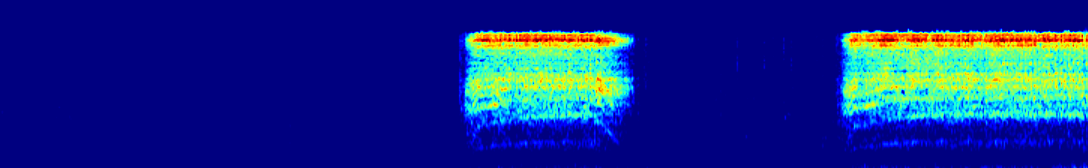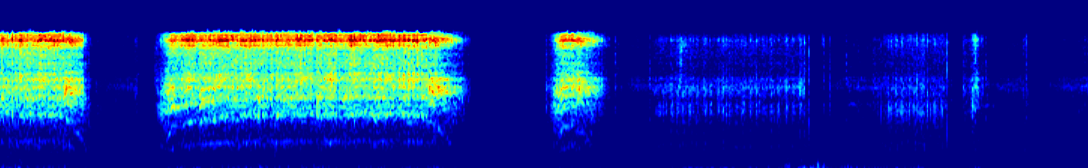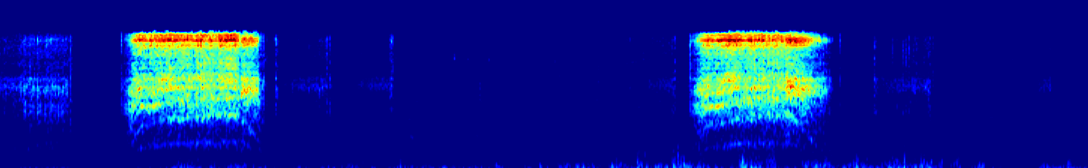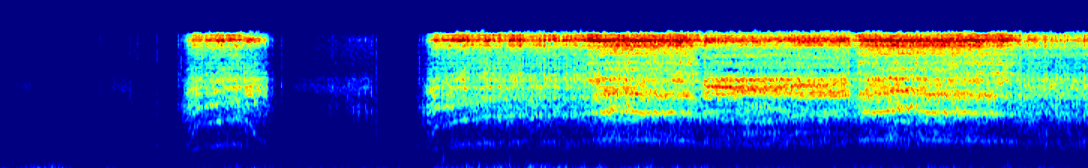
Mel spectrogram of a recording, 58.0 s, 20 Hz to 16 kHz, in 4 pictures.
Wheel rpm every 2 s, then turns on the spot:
0, 0, 0, 100, 10, 40, 160, 130, 80, 160, 40, 10, 20, 10, 20, 80, 40, 0, 0, 80, 10, 0, 10, 60, 40, 160, 160, 160, 160.
22-24 28-30 32-34 46-48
